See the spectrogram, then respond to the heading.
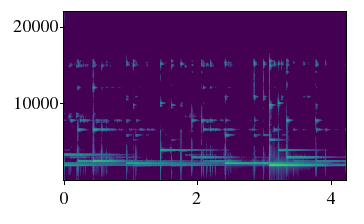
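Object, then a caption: Hanging metal tube wind chime. A hanging wind chime with hollow metal tubes and a wooden top is dangled over a microphone and gently shaken. The tubes tap together in several light, overlapping strikes, producing bright, sustained ringing tones centered around 2 kHz. The tones shimmer and fade between strikes, with a louder cluster near the end.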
